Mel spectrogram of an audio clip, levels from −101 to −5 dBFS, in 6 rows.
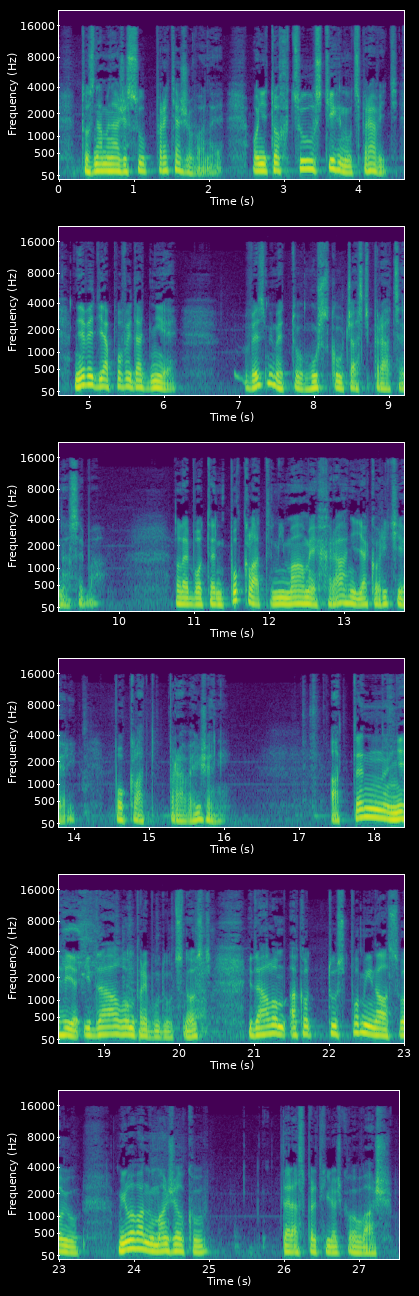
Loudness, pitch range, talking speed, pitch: -19 LUFS, 110-135 Hz, 105 wpm, 120 Hz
